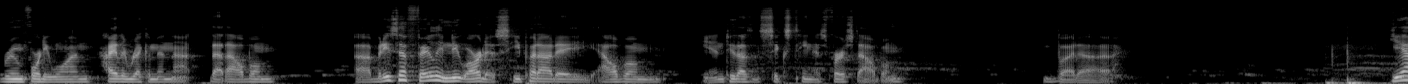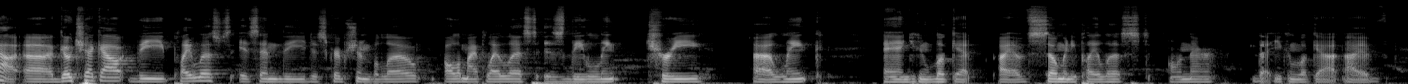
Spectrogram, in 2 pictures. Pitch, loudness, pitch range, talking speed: 125 Hz, -27 LUFS, 120-145 Hz, 145 wpm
